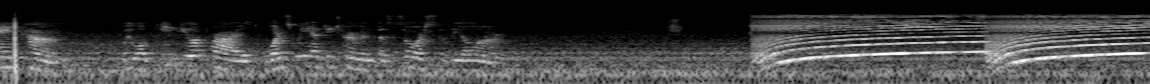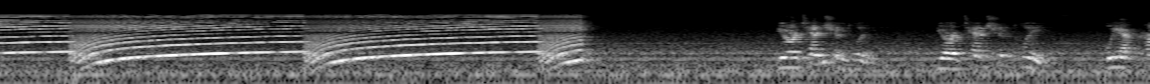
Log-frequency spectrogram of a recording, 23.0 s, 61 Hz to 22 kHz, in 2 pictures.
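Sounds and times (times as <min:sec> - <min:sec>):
fire alarm whoop tone: 0:07.5 - 0:17.5.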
